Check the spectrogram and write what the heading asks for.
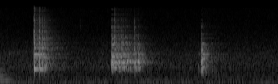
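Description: Glazed ceramic pottery plates knocking against each other as they are handled and stacked on a wooden table: three sharp clinks, about a quarter second, one second and one and a half seconds in, the last one lighter.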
